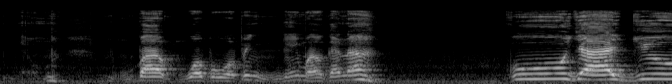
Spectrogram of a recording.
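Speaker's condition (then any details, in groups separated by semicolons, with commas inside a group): Cerebral palsy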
